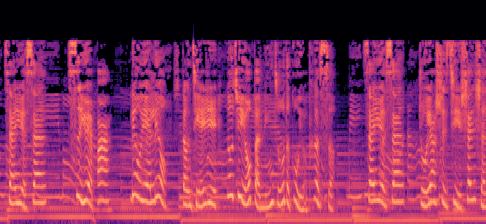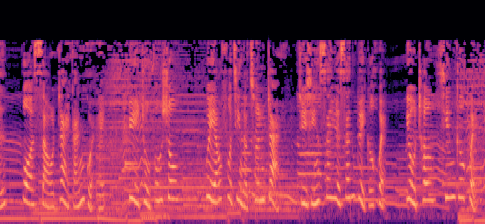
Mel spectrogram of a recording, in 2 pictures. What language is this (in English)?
Chinese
